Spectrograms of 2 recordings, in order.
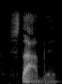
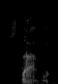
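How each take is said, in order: First: Said in the usual way. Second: Hushed unvoiced stop it; "Stop it." whispered, no voice. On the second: Real, not acted. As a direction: whisper "Stop it." under your breath. Whispered then said aloud.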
